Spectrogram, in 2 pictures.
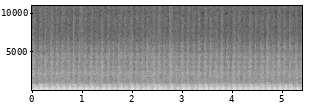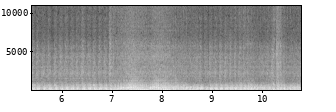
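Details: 1993 Kawasaki Vulcan EN500 bobber project, first start after removing the reed/air suction valve and installing and synchronizing the carburetors; mixture not yet tuned. Steady lumpy twin-cylinder idle with quick throttle blips that rise and settle cleanly; even firing, no misses.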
